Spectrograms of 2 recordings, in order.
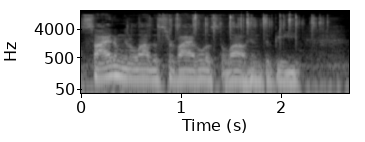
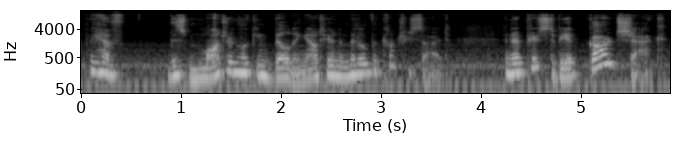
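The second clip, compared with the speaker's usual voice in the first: higher, lilting in-character voice; curious doctor character; 5 semitones higher than usual. Acted. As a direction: muse in the doctor's put-on voice.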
